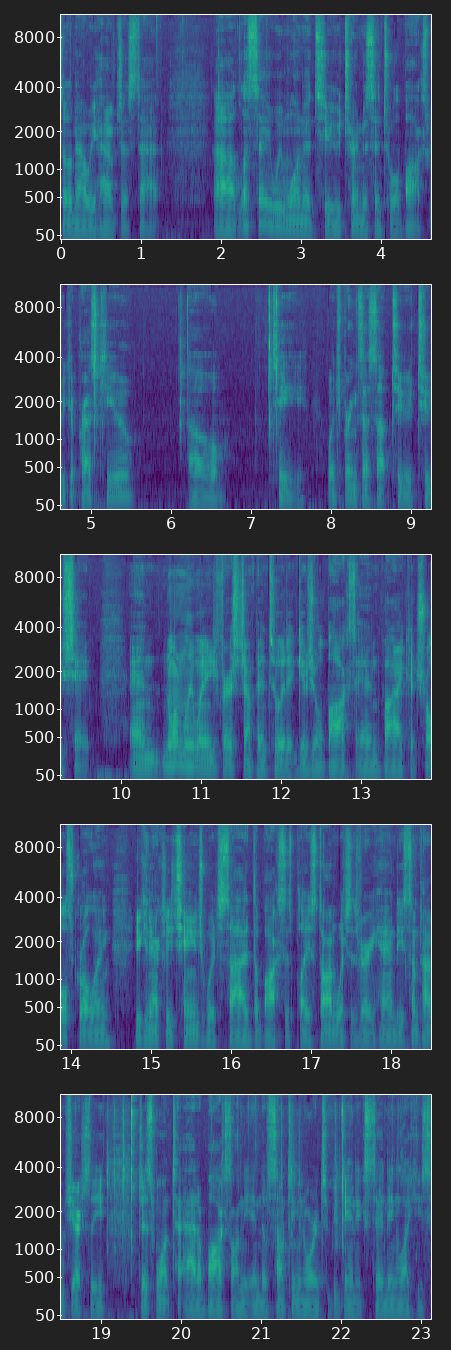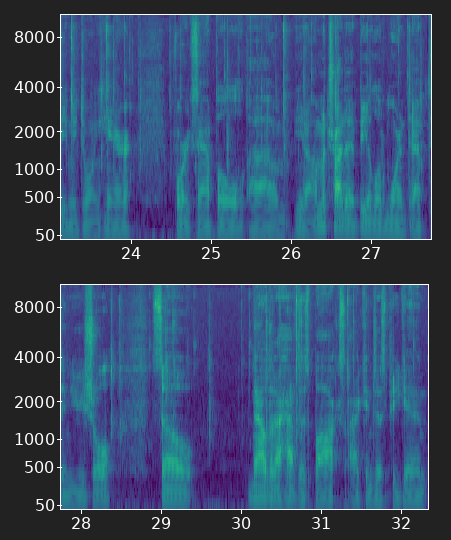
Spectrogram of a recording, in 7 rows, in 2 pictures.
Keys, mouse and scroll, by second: 1.4 middle click, 2.5 middle click, 3.0 scroll up 1, 4.9 q, 6.0 o, 7.1 t, 12.9 t, 13.5-14.0 ctrl+scroll down 1, 14.0-15.6 ctrl+scroll down 4, 15.6-16.8 ctrl+scroll up 5, 17.3-18.3 ctrl+scroll up 3, 18.3 ctrl+click, 18.6 middle click, 19.0 typing, 20.3 click, 20.7 middle click, 21.1-21.9 typing, 22.8 middle click, 23.1 Left, 23.6 ctrl+r, 23.8 ctrl+click, 24.0 right click, 24.3 ctrl+b, 25.1 click, 25.2 shift+middle click, 25.5 scroll up 3, 25.7 ctrl+t, 26.1 ctrl+click, 27.4 3, 27.9 click, 28.3 e, 28.7 click, 28.9 2, 29.2 click, 30.6 ctrl+super+b, 32.0 click.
